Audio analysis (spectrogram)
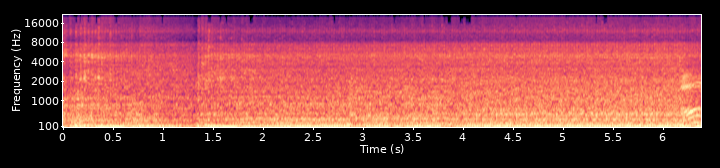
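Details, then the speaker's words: Free old Ford tractor rained on for years, first start after sitting: low, steady idle with an even beat and no knocks or misses, water still dripping from the exhaust; engine settles into a normal idle. "we get an idol out of it maybe kind of all right I knew she wanted to live I think she's gonna be a runner"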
